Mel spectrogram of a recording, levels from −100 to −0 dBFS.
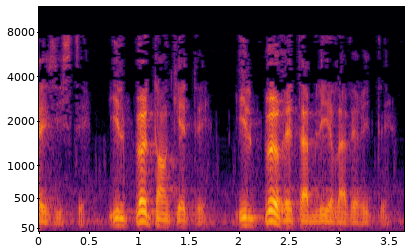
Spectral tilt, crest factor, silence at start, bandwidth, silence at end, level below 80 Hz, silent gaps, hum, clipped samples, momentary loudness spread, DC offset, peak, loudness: -6 dB/octave; 22 dB; 0 s; 8 kHz; 0.15 s; -62 dBFS; none; none; under 0.1%; 19 LU; under 0.1%; -4 dBFS; -24 LUFS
